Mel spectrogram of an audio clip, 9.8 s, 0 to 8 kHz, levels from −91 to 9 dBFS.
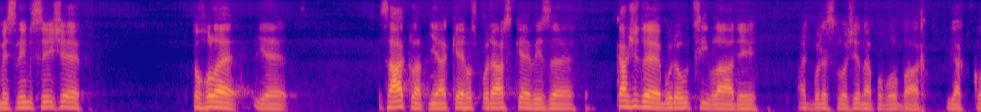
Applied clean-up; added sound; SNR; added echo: neural mask model Resemble Enhance denoiser.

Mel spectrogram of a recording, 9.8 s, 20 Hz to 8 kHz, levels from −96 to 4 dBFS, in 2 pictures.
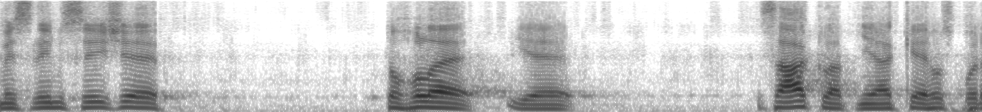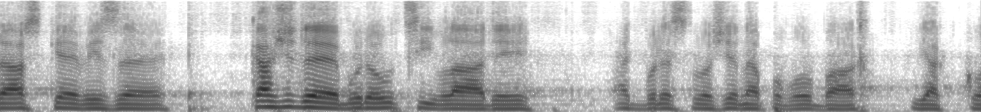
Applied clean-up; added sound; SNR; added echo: neural separator model SepFormer DNS4.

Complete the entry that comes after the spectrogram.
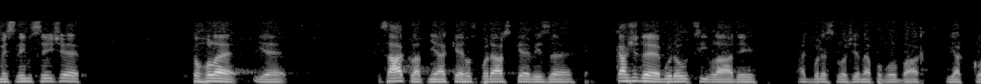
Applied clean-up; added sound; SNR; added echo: classical method spectral subtraction.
